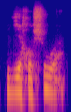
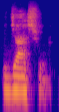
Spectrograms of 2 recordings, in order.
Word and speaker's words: Yehoshua: salvación, Yahweh salva, pero si nosotros quisiéramos decir Yahweh salva, la palabra es Yehoshua, no Yahshua. Entonces, eso es lo que tenemos que comprender. El nombre es Yeshua y por lo demás es bíblico.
